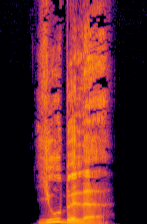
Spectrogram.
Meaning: inflection of jubeln: 1. first-person singular present 2. first-person plural subjunctive I 3. third-person singular subjunctive I 4. singular imperative
- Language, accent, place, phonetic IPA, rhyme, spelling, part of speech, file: German, Germany, Berlin, [ˈjuːbələ], -uːbələ, jubele, verb, De-jubele.ogg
